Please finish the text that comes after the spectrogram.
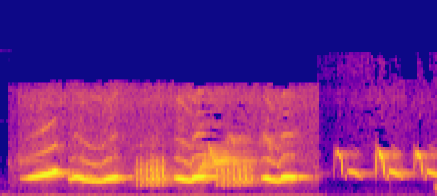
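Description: A small bird chirps clear, a quick run of bright, warbling tweets followed by three short separate chirps, with a faint low rumble underneath.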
